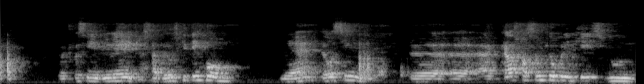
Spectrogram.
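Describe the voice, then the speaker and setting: A man with a fairly high pitch talks in a normal speaking voice. His intonation is lively and his pace is moderate. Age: 30s. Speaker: furniture business owner. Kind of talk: interview. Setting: live stream.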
